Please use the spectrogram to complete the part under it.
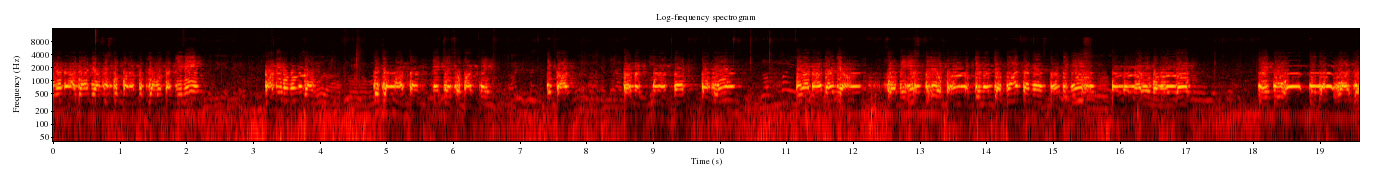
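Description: A young man shouts loudly through a megaphone, in bursts with pauses.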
